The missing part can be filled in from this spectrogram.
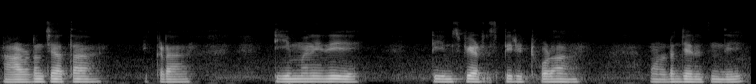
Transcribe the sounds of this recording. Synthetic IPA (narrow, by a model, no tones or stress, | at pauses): aːɽɐɽɐmt͡ʃɛːt̪aː | ikːɐɽɐ | ʈiːmɐneːd̪i | ʈiːmspispiɾiʈːkuːɽaː | uɳɖɐɽɐmd͡ʒɐɾuɡut̪und̪i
